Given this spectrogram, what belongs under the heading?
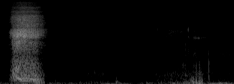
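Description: A single loud, sharp sneeze bursts out at the start, followed by quiet breathing and faint rustling.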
